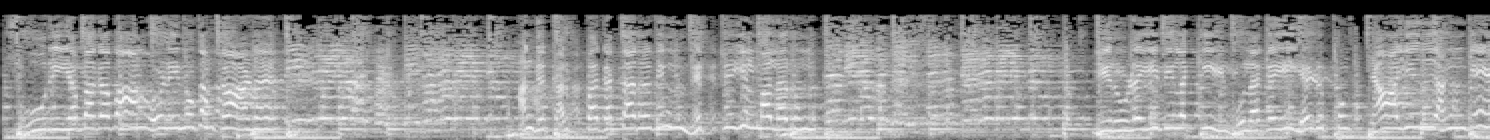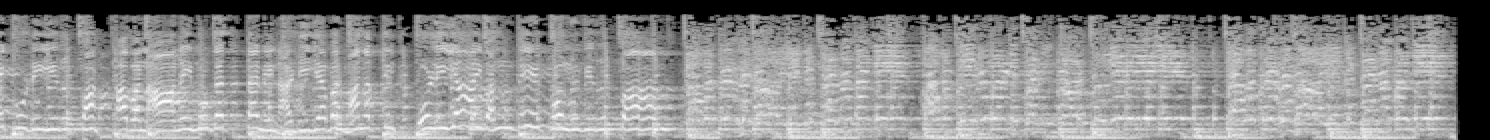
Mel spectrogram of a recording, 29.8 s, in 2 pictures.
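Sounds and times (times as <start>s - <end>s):
Tamil devotional songs: 0.1s - 29.5s.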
